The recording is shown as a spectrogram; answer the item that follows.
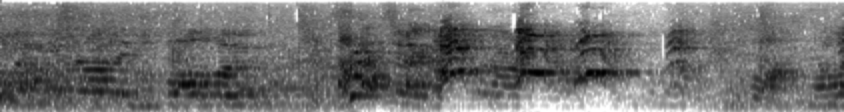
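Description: A small dog yapping in a quick run of high-pitched barks about halfway through, over people chattering.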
